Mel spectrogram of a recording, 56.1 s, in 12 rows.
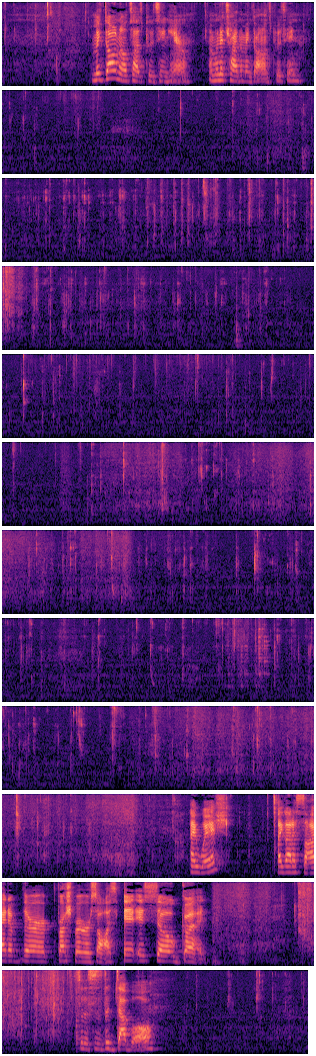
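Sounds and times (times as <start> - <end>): person chewing: 7.0 - 44.9, 50.8 - 52.6, 54.2 - 56.0.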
